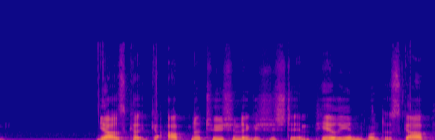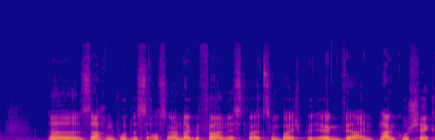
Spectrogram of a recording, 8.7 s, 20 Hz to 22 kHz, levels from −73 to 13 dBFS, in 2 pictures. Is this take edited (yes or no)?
no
